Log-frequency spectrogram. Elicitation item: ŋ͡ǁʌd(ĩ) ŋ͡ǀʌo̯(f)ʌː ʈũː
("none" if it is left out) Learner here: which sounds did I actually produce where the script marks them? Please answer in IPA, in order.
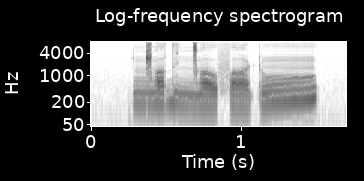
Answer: i, f

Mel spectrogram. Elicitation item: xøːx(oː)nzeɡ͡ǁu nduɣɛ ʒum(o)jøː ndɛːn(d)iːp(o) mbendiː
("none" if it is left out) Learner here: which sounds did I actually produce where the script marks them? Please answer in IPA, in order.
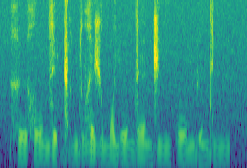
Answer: oː, ɔ, d͡ʒ, oː

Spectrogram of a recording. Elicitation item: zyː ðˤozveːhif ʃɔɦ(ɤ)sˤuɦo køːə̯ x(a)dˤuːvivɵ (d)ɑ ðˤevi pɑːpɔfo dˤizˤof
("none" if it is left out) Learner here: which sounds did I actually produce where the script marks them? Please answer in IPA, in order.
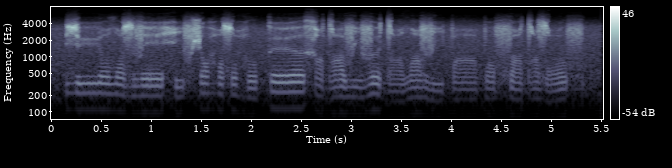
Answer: ɵ, ɑ, d

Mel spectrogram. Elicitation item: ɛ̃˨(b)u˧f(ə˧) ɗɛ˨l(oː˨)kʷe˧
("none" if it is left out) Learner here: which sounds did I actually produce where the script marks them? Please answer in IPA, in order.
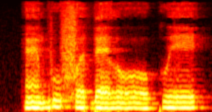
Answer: b, ə˨, oː˨

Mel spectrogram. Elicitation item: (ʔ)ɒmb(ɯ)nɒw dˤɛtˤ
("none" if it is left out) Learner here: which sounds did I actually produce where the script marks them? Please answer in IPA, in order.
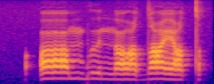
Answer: ʔ, ɯ

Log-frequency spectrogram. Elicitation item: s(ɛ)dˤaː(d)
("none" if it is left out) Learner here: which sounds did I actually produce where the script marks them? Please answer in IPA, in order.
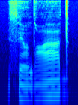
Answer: ɛ̃, d

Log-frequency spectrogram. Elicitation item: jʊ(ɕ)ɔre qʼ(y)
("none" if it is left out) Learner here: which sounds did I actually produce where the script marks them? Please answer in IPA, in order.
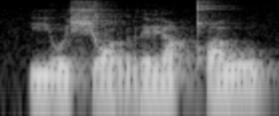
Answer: ɕ, u

